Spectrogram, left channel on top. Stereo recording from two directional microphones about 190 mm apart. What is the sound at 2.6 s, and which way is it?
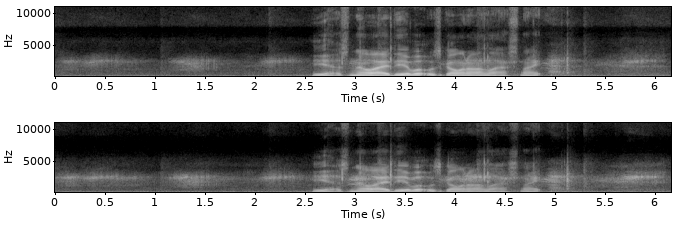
Speech, 25° left (ahead or behind).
